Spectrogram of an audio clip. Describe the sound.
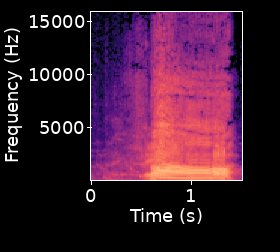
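People let out a single loud, sustained scream lasting under a second, harsh and strained, rising out of a quieter murmur of voices and then cutting off abruptly.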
